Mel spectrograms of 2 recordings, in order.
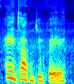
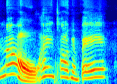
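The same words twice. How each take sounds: First: Said in the usual way. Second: High-pitched mock denial; retold protest. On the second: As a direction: protest it high, as if answering your son. Acted retort to her son.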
